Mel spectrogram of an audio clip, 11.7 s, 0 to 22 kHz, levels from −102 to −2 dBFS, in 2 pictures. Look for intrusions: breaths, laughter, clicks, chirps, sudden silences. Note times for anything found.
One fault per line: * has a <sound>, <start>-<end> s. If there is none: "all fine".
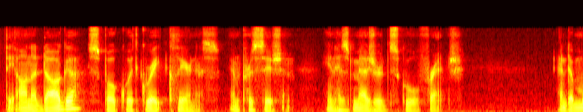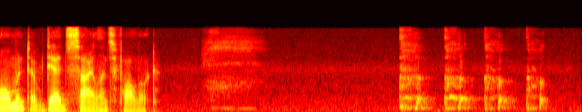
* has a sigh, 7.7-8.6 s
* has a cough, 9.8-11.4 s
